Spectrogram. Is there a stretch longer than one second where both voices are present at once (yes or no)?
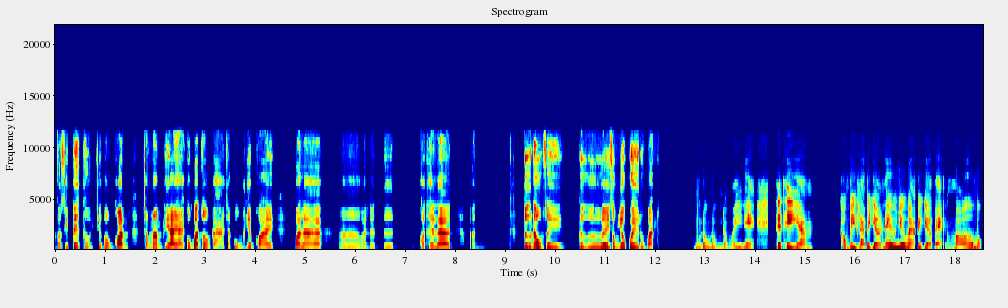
no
